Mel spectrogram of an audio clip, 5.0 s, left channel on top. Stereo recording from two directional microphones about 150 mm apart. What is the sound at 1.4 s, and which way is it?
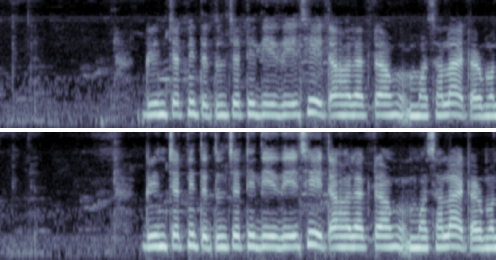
Speech, 30° right (ahead or behind).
